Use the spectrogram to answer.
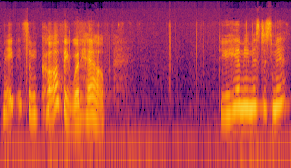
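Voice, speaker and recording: High-voiced, earnest radio drama wife. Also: female voice, expressive, moderate pace, dark tone. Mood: relieved, fussing. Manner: earnest, emotional, insistent. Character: trusting, anxious, fiercely loyal small-town wife. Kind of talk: 1950s radio crime drama acting.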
